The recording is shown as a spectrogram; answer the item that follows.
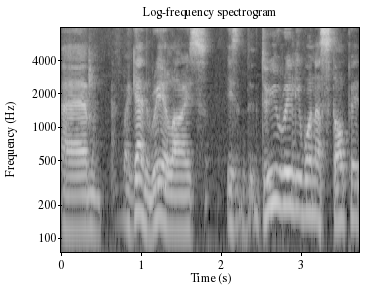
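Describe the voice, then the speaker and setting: A man speaks with a Polish accent. He goes at a fairly slow pace, with ordinary pitch variation. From Poland. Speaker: life coach and video creator. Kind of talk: live-stream Q&A. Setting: live stream on camera at home. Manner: halting, many fillers.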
